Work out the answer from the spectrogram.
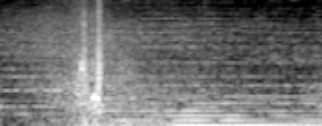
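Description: A golf club swung at the tee makes a single quick swish, a brief sharp whoosh, followed by a low steady drone.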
